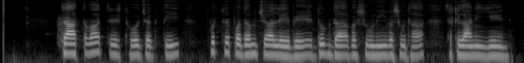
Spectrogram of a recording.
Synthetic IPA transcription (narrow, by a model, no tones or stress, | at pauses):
t̪ɾaːt̪ʋaːt̪ɾɪɾt̪ʰoːd͡ʒɐɡt̪iː | pʊt̪ɾəpɐd̪əmt͡ʃɐleːbeːd̪ʊɡd̪aːʋɐsuːniːʋɐsuːd̪ʱaːsɐklaːnijeːn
